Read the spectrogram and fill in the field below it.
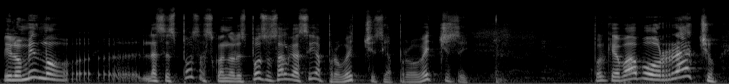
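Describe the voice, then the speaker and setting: A man preaching a lively sermon, joking with the congregation and breaking into shouted praise. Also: high voice, moderate pace, creaky. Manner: fervent, joking, bursts into shouted praise, keeps calling the listener brother.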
